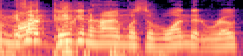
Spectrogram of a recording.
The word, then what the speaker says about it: Guggenheim: I pronounced the name correctly. Yeah, you did. Guggenheim.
